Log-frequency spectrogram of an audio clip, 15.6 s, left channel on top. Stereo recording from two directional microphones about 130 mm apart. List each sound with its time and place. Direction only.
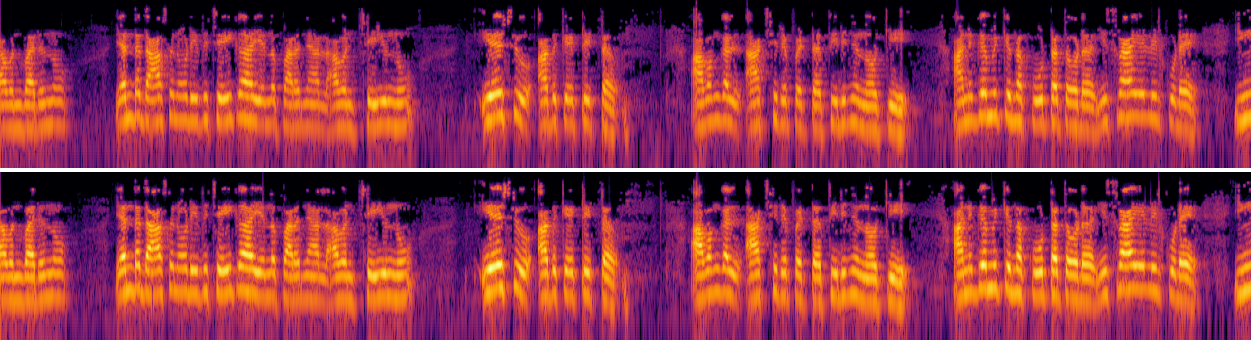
0.0 s a man's voice: 25° right (ahead or behind)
